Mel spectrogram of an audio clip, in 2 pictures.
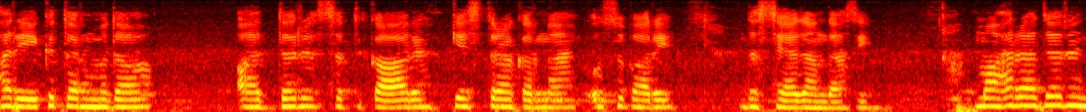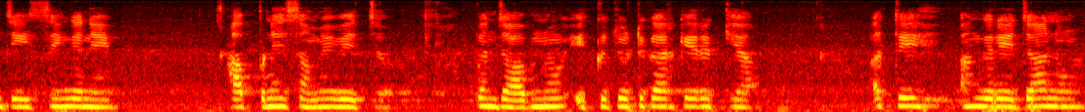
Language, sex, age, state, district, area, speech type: Punjabi, female, 18-30, Punjab, Muktsar, rural, spontaneous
